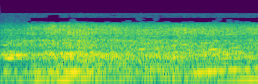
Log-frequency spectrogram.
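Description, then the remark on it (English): A car engine runs steadily and fairly loud, with a low throbbing drone and a rushing, slightly rattly hum, as a car drives in. “Hey, Costello, is there another car driving in?”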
